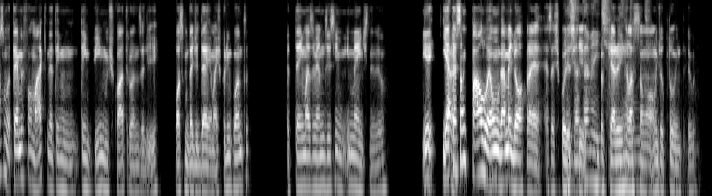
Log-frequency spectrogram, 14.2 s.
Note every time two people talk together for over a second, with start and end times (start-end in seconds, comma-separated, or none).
11.2-13.1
